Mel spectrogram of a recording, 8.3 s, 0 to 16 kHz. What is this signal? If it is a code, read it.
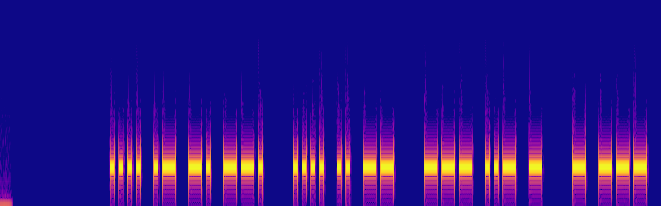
Morse code, heard as a keyed tone, about 21 wpm, 700 Hz. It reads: HANG HIM OUT TO
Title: Sentences from Top 1600 Words 22wpm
